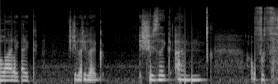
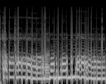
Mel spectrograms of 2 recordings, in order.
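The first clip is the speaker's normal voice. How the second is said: put-on strange, high-pitched girl voice; 8 semitones higher than usual. Describing a girl in one of the stories, imitate her really strange voice like Mia Goth. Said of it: "her voice is really strange".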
